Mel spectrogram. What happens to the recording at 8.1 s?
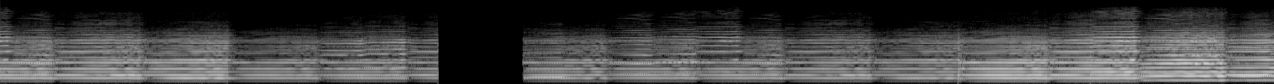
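Nothing goes wrong at 8.1 s; the audio there plays through intact, with no dropout, click, distortion or other fault.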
